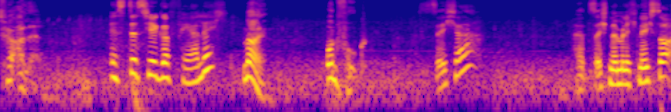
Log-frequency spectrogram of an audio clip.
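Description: A young woman speaks with feeling.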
